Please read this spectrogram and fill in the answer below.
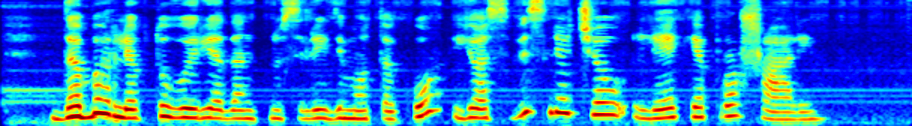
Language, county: Lithuanian, Utena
